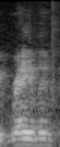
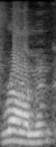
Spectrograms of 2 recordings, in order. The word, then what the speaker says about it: ramen: don't know ramen noodles that's pronounced ramen in america if we went by the english language it'd be raymond but since it's an oriental thing it's ramen surely shirley used to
